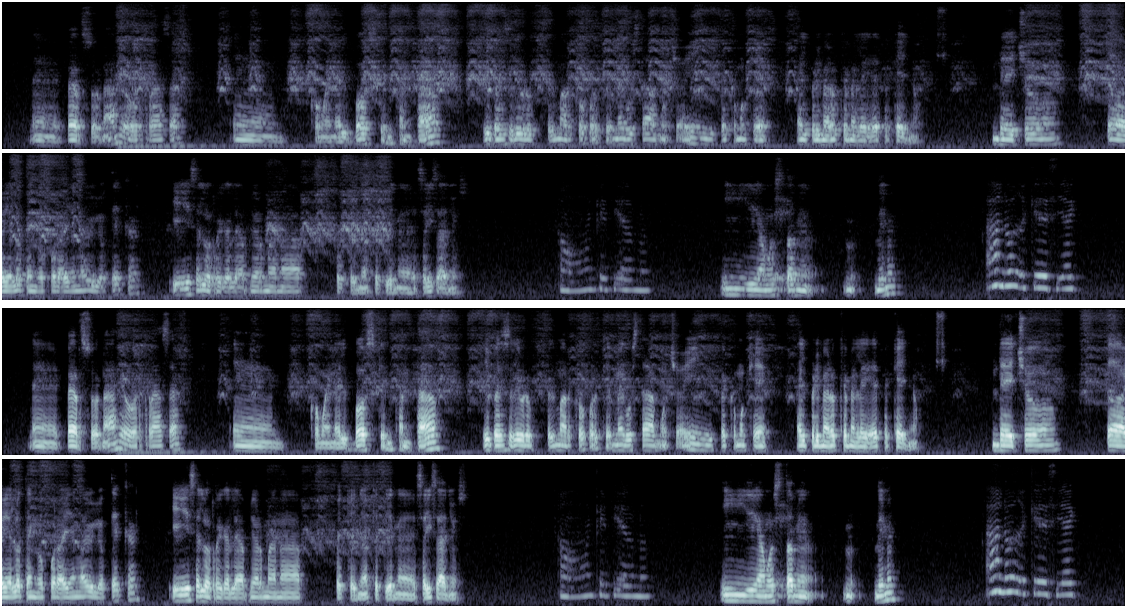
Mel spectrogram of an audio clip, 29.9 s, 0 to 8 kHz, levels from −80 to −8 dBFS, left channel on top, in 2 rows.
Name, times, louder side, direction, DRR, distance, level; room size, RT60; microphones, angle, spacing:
voice 1, 0.4-2.4 3.1-3.7 4.2-5.9 6.4-10.2 10.6-12.2 13.2-14.1 14.7-16.8 17.2-19.0 19.4-21.1 24.6-25.8 26.2-26.9, right 7 dB, 80° right, 0.3 m, -25 dB
sound 1, 1.5-20.2, left 4 dB, 55° left, 1.0 m, -45 dB
voice 2, 22.4-23.6 25.2-25.5 28.1-29.3, equal, 20° right, 0.6 m, -35 dB
2.6 x 2.3 x 2.6 m
head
